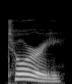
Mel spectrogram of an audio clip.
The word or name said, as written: torrie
